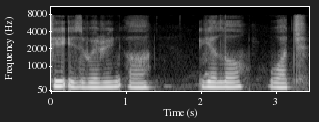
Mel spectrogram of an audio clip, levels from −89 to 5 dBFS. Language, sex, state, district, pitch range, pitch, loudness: English, female, Nagaland, Kohima, 175-190 Hz, 180 Hz, -16 LUFS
